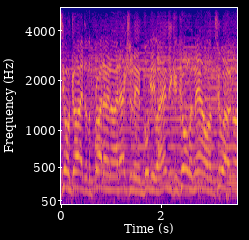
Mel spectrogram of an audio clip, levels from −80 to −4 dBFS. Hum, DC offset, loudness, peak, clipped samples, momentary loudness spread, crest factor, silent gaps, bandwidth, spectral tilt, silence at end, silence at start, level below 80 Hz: none; under 0.1%; -17 LUFS; -6 dBFS; under 0.1%; 3 LU; 12 dB; none; 5.4 kHz; -6.5 dB/octave; 0 s; 0 s; -58 dBFS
